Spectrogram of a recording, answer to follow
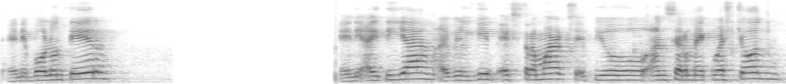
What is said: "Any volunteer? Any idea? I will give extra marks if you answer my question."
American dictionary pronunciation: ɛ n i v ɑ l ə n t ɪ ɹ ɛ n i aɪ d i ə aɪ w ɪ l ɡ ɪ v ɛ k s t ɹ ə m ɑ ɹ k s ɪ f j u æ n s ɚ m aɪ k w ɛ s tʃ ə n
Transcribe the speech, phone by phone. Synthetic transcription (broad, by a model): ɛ n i b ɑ l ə n t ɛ ɹ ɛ n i aɪ d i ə aɪ w ɪ l ɡ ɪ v ɛ k s t ɹ ə m ɑ ɹ k s ɪ f j u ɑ n s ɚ m aɪ k w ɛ s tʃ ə n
